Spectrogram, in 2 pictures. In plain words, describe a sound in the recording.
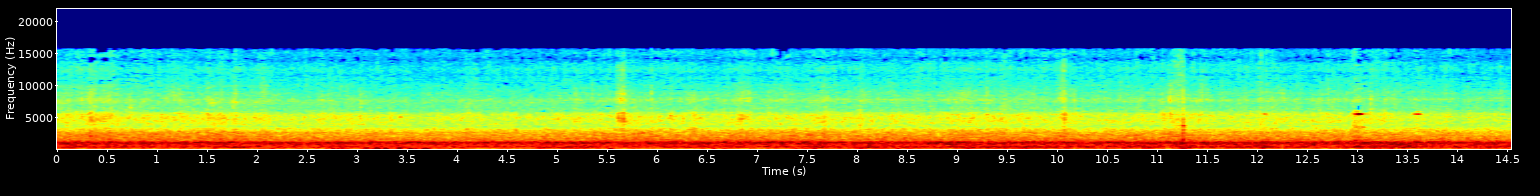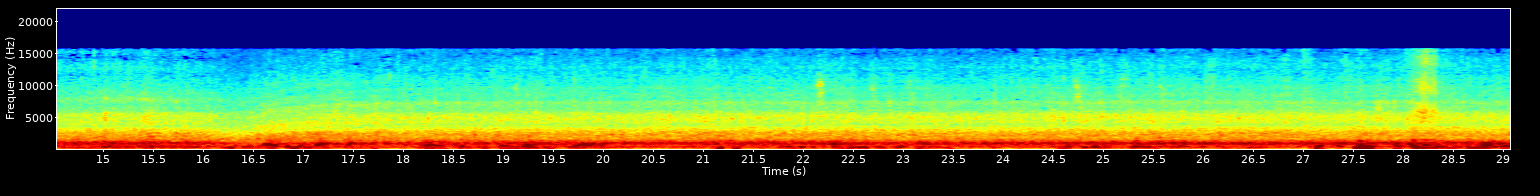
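A bear wades and splashes through shallow water.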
